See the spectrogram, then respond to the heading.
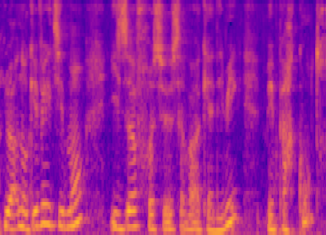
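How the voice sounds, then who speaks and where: Vocal fry at a moderate pace. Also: woman. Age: 40s. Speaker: entrepreneurship trainer and teacher, former lawyer. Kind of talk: casual interview. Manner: halting.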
